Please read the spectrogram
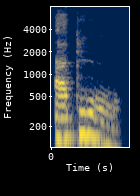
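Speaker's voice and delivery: soft, hammed-up posh "apple"; mock posh accent. Host joking about saying apple in a posh accent, mock posh. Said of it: "say apple in a posh accent".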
